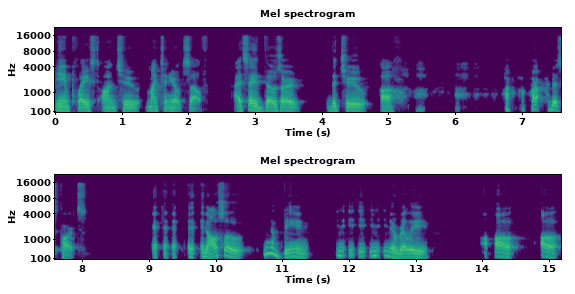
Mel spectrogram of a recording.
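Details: Adult male who stutters, speaking in real conversation; he reports stuttering more than he had in years during a public talk; stuttering.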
